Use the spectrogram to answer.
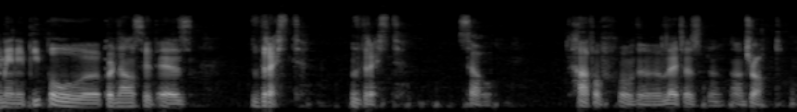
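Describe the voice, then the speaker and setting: Slow, deep-voiced Russian-accented male teacher. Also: bright, forceful tone, no echo, dull audio. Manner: slow and deliberate, with frequent "uh" pauses and repeated example words. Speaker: language teacher. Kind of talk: recorded language lesson.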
